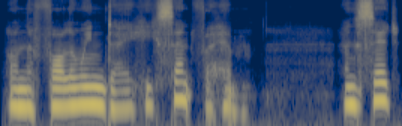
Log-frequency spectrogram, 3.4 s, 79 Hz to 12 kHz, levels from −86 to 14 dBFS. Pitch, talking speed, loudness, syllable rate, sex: 185 Hz, 180 wpm, -17 LUFS, 4.8 syllables/s, female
